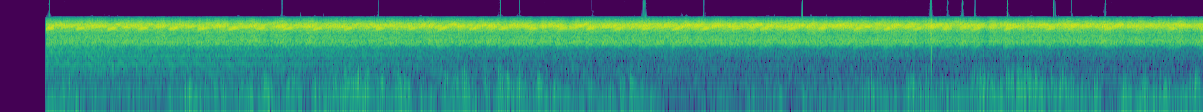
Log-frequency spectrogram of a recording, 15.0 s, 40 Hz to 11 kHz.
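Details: Frogs in a flooded rice paddy on Sado Island, Japan, calling all at once in early May 2010, after rice planting and a few warm days, recorded with a compact camera. A dense, continuous trilling chorus forms an unbroken high wall of sound.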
